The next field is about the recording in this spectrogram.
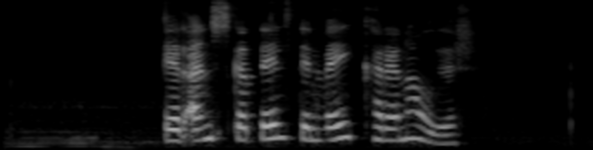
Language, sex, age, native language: Icelandic, female, 40-49, Icelandic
